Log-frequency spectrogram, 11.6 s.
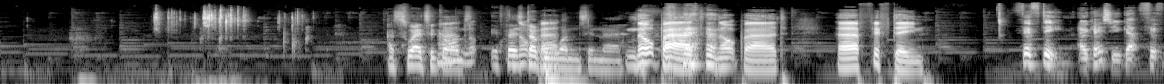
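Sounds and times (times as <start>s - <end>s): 
four six-sided dice being rolled: 1.5s - 3.2s
speech: 3.9s - 9.3s, 10.2s - 11.6s.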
